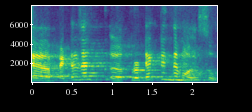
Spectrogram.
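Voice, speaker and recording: Audible room echo and noticeable background noise fill the recording. The woman's intonation is lively. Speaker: school teacher. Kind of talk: lecture. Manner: slow.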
